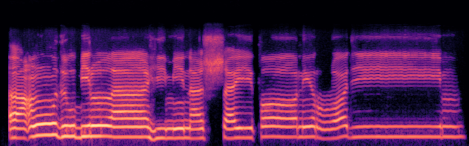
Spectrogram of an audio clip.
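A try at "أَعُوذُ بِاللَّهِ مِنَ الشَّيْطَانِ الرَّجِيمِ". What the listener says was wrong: Huruf to, kuatkan lagi. A'udzu billahi minasy syaithanir rajim.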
